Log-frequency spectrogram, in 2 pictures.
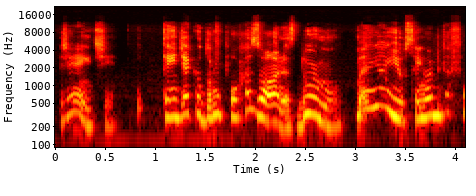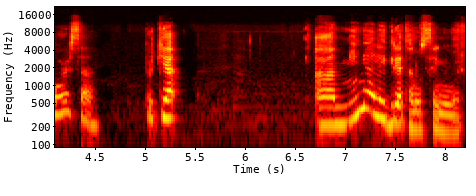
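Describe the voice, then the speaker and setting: A woman's voice: sits high, big pitch swings, moderate pace, gravelly, warm tone, no echo, studio quality. A woman leading a casual group Bible study, telling stories in a chatty way with frequent tag questions. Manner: chatty storytelling with frequent "né" tags.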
